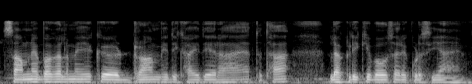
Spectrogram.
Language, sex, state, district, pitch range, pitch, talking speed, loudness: Hindi, male, Jharkhand, Deoghar, 105-115 Hz, 110 Hz, 215 wpm, -17 LUFS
